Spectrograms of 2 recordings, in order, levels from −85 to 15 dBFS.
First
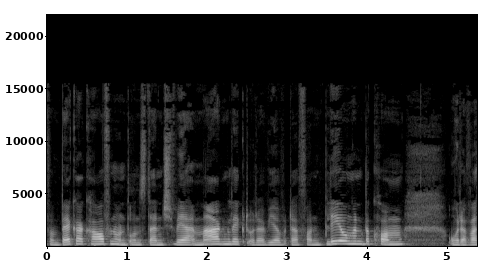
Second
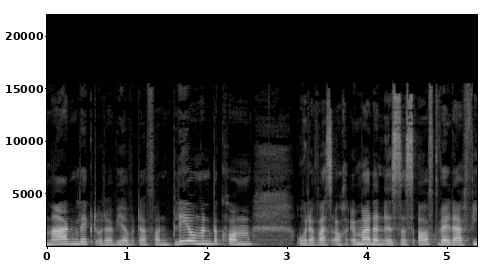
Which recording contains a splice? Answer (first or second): first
